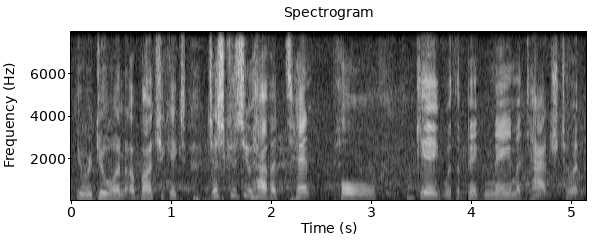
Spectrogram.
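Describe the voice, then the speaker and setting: A man's voice: high-pitched, brisk. A man co-hosting a podcast, upbeat as he asks questions and wraps up segments. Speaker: podcast co-host. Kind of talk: casual interview chat. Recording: crowd noise around.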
